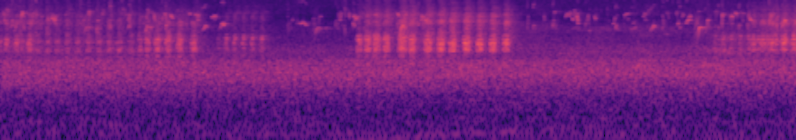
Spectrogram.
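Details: A European serin sings high, fast, sizzling jingles in three bursts of one to three seconds each over a steady rushing hiss, perched only a few metres away and unafraid; magpies and crows later partly cover its song.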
